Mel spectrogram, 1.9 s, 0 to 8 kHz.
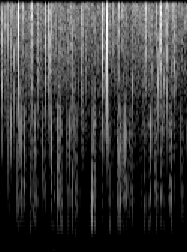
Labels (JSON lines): {"label": "biophony, sea urchins (Echinidae)", "recorder": "SoundTrap 600 or HydroMoth"}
